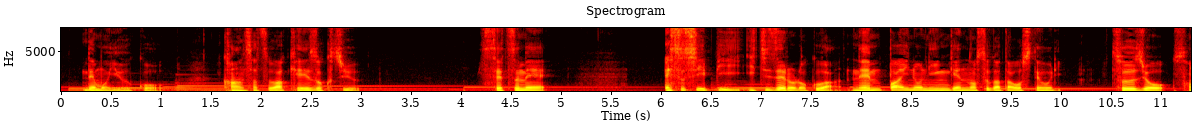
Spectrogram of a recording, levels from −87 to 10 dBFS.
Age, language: 20-39, Japanese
